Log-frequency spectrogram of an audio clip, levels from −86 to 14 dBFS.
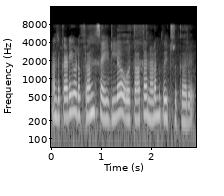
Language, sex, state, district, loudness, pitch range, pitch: Tamil, female, Tamil Nadu, Nilgiris, -14 LUFS, 215-250 Hz, 230 Hz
